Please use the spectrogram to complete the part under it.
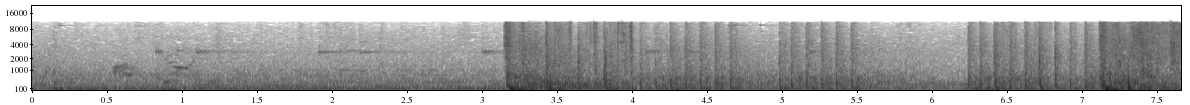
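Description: Video game gunfire on a PS4 shooter comes in two loud bursts of rapid automatic fire after a quieter stretch of background game ambience.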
